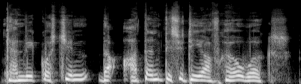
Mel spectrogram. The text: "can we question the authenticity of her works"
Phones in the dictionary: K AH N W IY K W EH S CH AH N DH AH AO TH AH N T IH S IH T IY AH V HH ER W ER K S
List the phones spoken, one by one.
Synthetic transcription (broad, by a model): K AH N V IY K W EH S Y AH N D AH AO T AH N T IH S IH T IY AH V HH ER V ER K S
